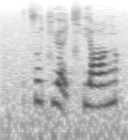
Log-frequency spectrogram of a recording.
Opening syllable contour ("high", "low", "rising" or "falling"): rising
